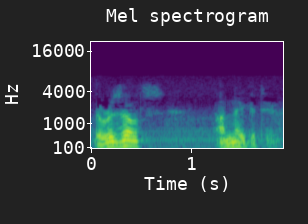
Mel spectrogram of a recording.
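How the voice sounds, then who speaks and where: Actor as a gravelly, formal, blunt doctor. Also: male voice, medium pitch, moderate pace, natural voice. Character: frank, formal male doctor breaking bad news. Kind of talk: radio drama acting. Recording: muffled, noisy old radio broadcast.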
